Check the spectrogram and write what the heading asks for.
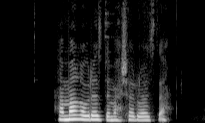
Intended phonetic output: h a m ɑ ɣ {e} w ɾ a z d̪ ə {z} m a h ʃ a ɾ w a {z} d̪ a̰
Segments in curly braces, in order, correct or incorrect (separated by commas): incorrect, incorrect, correct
